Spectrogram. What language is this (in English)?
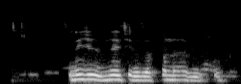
Kinyarwanda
